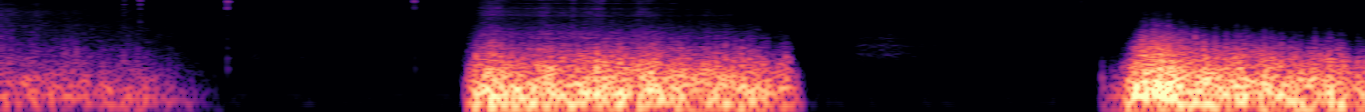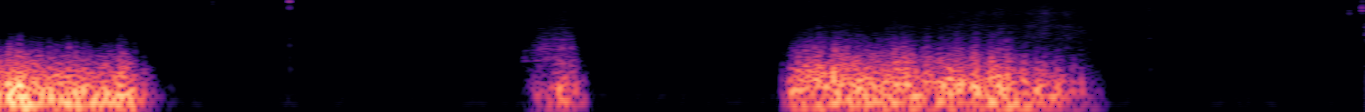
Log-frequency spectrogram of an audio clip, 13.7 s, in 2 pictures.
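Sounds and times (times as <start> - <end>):
blowing into the right ear: 2.4 - 4.0, 5.6 - 7.6, 10.8 - 12.3.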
